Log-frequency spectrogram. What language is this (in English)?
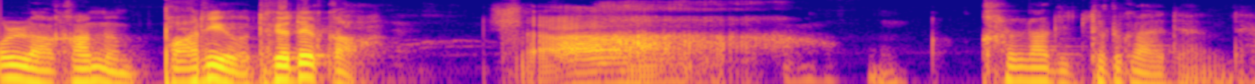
Korean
